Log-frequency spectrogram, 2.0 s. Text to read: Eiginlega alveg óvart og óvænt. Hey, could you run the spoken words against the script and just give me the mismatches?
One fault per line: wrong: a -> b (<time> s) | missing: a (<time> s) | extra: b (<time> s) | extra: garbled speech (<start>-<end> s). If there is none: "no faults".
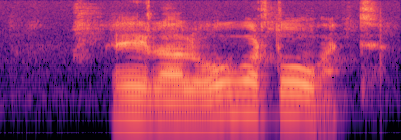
no faults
